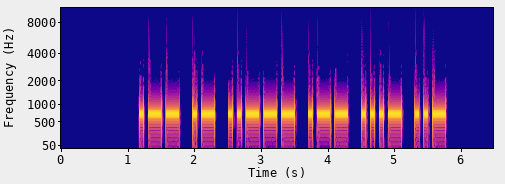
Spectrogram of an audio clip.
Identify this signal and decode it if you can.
Morse code, heard as a keyed tone, about 18 wpm, 700 Hz. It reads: WA2WVU
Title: Speed Racing - USA Call Signs 15wpm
